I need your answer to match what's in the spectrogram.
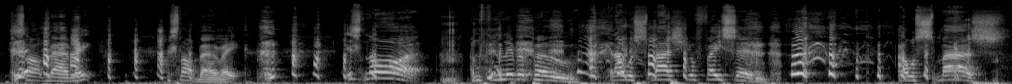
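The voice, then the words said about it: Put-on British Liverpool accent. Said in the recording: “Don't laugh at my British accent.”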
